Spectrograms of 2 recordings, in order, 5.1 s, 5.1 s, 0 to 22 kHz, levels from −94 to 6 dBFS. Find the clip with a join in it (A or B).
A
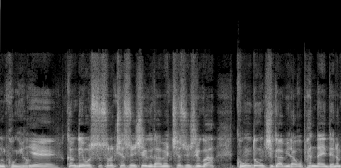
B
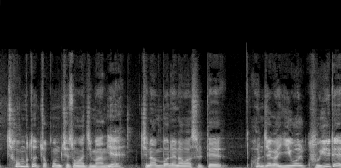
A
